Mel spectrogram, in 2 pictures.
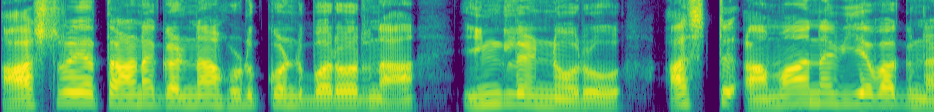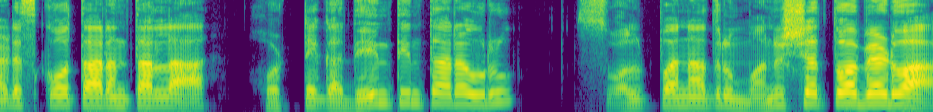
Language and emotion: Kannada, angry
